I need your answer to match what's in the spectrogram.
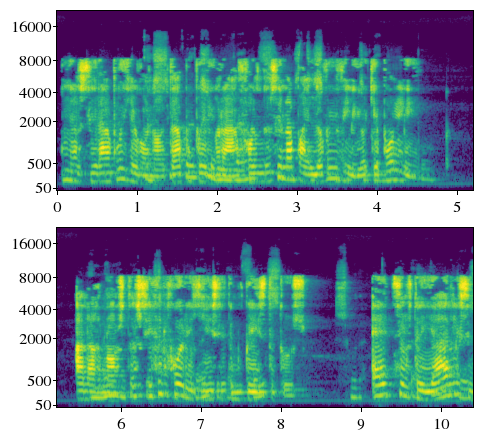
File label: greek murmur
